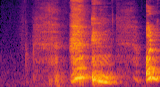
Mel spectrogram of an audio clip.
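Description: A woman clearing her throat once, about a second in, before she starts speaking again.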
